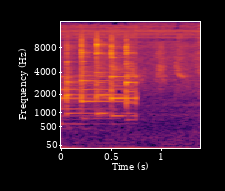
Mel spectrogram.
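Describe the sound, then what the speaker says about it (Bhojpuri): A phone ringtone from a Bhojpuri film scene plays as a bright, repeating electronic melody of about five quick pulses, then stops, followed by a short loud burst at the end. "सिद्धार्थ साहब के फोन।"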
